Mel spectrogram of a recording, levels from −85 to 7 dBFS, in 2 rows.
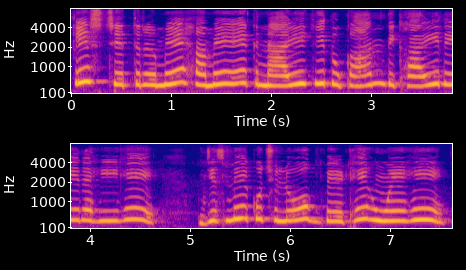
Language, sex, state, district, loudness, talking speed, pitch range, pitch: Hindi, female, Madhya Pradesh, Bhopal, -12 LUFS, 140 wpm, 345-405 Hz, 375 Hz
